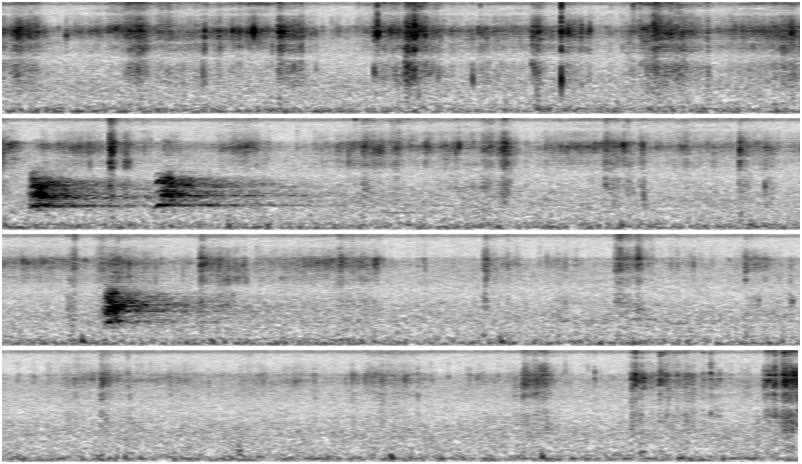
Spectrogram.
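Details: West Siberian Laika named Metel, a hunting dog finding a squirrel on her own for the first time, gives a few short, sharp barks, two close together near the middle and one more later, over outdoor rustling and footsteps.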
